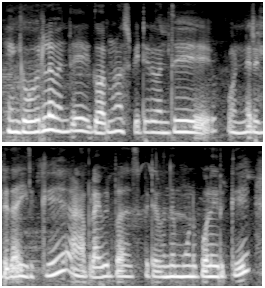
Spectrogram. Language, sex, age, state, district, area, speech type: Tamil, female, 18-30, Tamil Nadu, Thoothukudi, rural, spontaneous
